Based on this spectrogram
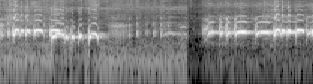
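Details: Local zebra dove singing loudly and vigorously, used to coax other zebra doves to start singing; a run of wavering cooing notes, a short silence, then a steadier series of repeated coos.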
